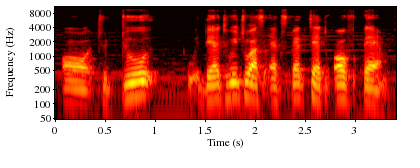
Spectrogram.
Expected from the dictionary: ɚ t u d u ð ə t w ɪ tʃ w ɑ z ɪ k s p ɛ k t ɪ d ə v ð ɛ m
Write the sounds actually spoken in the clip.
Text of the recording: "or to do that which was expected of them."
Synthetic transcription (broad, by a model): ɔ t u d u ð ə t w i tʃ w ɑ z ɪ k s p ɛ k t ɪ d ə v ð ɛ m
